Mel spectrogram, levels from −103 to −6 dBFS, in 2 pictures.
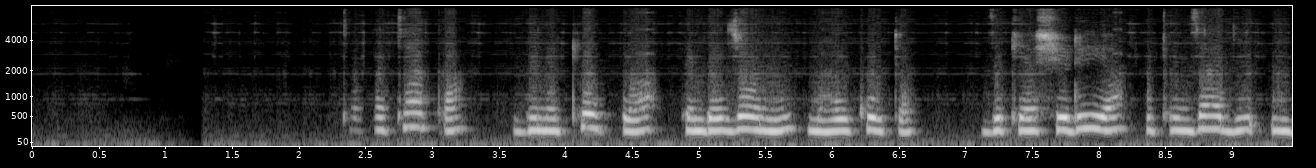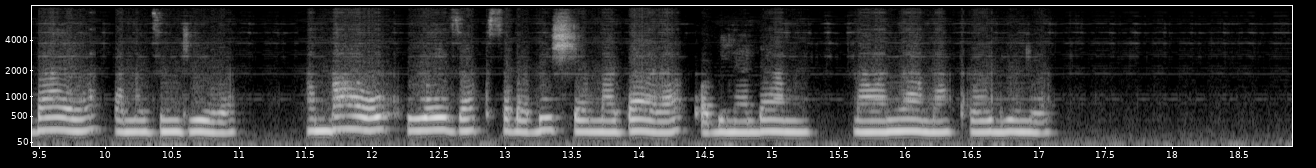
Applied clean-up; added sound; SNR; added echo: neural separator model SepFormer DNS4.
